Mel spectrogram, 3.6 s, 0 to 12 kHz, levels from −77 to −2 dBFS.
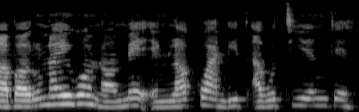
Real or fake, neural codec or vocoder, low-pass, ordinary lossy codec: real; none; none; none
